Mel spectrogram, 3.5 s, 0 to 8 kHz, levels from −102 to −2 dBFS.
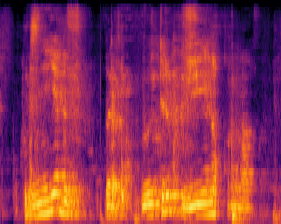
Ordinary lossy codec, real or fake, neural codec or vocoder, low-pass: none; fake; codec, 44.1 kHz, 7.8 kbps, Pupu-Codec; 7.2 kHz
